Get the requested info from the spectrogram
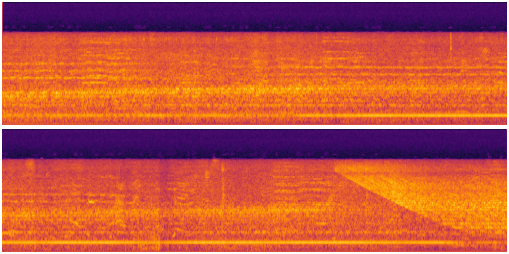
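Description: Drop tower's lift drive humming on one steady pitch as the rider gondola climbs the tower, cutting out just before the end as it reaches the top. Near the end, a high whistle falls steeply in pitch.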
